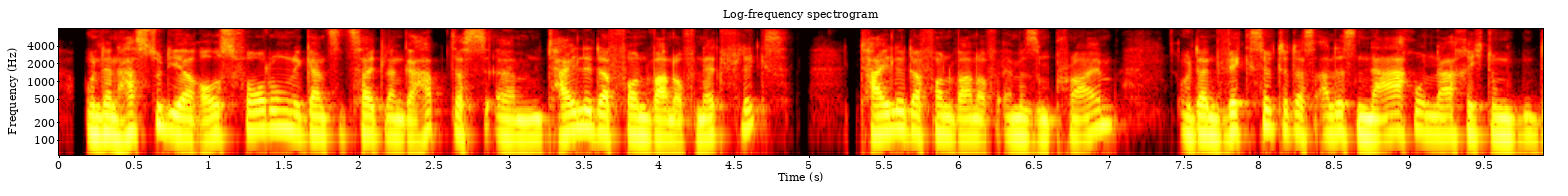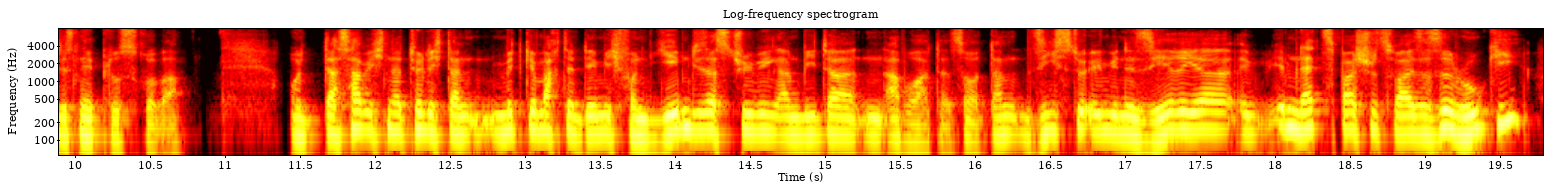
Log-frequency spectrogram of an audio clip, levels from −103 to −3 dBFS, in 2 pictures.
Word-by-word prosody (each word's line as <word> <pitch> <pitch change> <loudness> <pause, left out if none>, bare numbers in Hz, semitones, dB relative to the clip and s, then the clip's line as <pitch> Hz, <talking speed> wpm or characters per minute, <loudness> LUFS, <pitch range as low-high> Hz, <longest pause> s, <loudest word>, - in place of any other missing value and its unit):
Und 130 - +2
dann 120 -4 +3
hast 140 0 0
du 185 - +4
die 140 -5 +3
Herausforderung 150 +8 0
'ne 140 - -2
ganze 125 -1 -2
Zeit 125 +1 -1
lang 120 -1 -1
gehabt, 150 +8 -4
dass 130 -1 -2
ähm, 115 -1 -1
Teile 145 +6 +2
davon 130 -3 +1
waren 115 -1 +3
auf 100 - -5
Netflix, 130 +9 -5 0.4
Teile 135 +4 +3
davon 135 -3 -1
waren 115 0 0
auf 110 +1 -7
Amazon 110 -2 -1
Prime. 125 +10 -4 0.4
Und 130 -2 -3
dann 125 -3 +3
wechselte 145 +2 0
das 135 -3 -3
alles 135 +1 -2
nach 125 +5 +2
und 140 -4 -2
nach 125 +1 -2
Richtung 125 -2 -2
Disney+ 120 0 0 0.3
rüber. 80 -2 -9 0.6
Und 115 -1 -5
das 130 +2 +2
habe 155 -1 +4
ich - - -5
natürlich 140 -2 0
dann 130 -1 +1
mitgemacht, 140 +1 -1
indem 130 0 +1
ich 130 -2 -1
von 115 -2 +2
jedem 140 +9 +5
dieser 150 0 +2
Streaminganbieter 125 -3 0
'n 120 +1 -3
Abo 105 -5 -4
hatte. 85 -1 -12
So. 110 +1 -6
Dann 125 +2 -5
siehst 135 +4 -3
du - - +5
irgendwie 140 -1 +1
'ne 130 -2 +3
Serie 150 +7 +3
im 135 -1 -7
im 180 -2 +2
Netz, 160 +1 +2
beispielsweise 135 -3 +1
„The 165 - +5
Rookie”, 160 - +3
130 Hz, 195 wpm, -23 LUFS, 120-145 Hz, 0.6 s, jedem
